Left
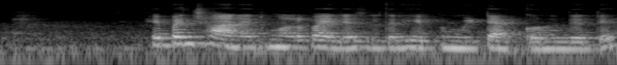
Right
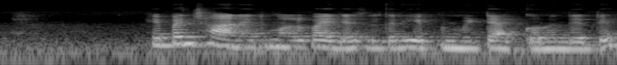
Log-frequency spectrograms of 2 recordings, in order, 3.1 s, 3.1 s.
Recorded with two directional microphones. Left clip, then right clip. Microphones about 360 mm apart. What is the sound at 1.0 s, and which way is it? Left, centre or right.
A woman's voice, centre.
